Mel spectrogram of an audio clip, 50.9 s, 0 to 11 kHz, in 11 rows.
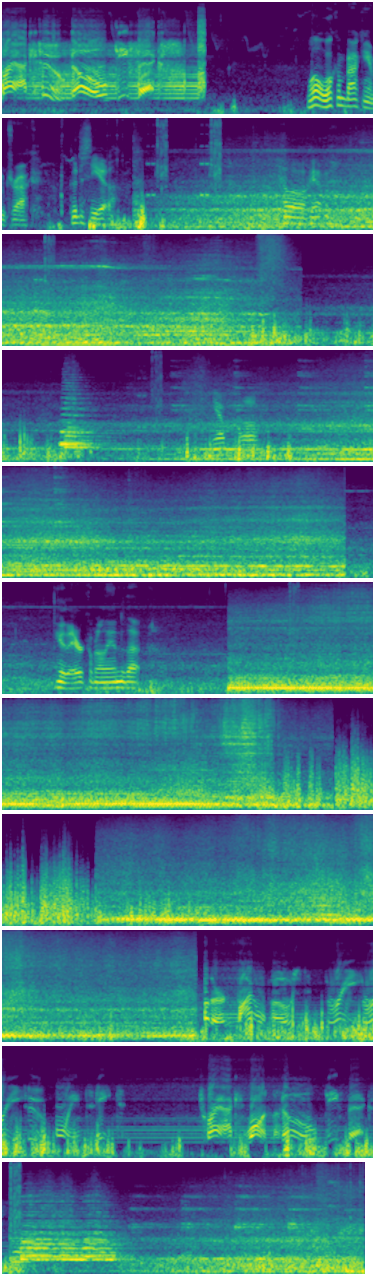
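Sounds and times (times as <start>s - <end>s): wind buffeting microphone: 5.2s - 10.1s, 12.4s - 21.3s, 27.4s - 50.9s
train rushing past: 6.7s - 40.8s, 46.6s - 50.9s
high wheel squeal: 6.8s - 13.0s, 22.0s - 26.0s
train wheels rumbling on rails: 25.9s - 39.6s, 46.5s - 50.9s.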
